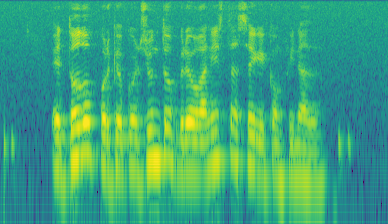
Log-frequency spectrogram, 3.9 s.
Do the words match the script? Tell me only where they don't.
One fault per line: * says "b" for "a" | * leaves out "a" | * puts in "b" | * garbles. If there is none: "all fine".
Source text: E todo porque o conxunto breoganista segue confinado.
all fine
